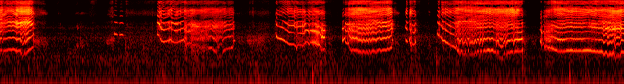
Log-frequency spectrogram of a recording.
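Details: Bingo, a pet otter, calls out when sleepy or wanting attention. Bursts of high, harmonic-rich squealing of about one to two seconds each, separated by short silences, rise and fall in pitch.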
